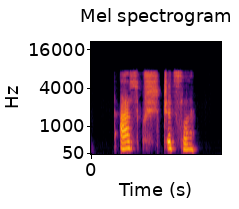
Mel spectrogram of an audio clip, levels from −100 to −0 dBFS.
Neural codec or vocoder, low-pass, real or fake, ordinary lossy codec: codec, 16 kHz, 4 kbps, FreqCodec, smaller model; 7.2 kHz; fake; Opus, 64 kbps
